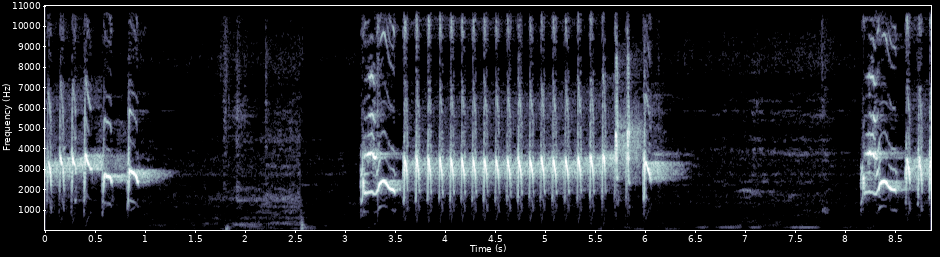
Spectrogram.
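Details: Bulbul, locally burung kapas, calling noisily: sharp chirps, then a long fast rattle of even repeated notes lasting about three seconds, with faint low knocks and rustling between bursts.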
